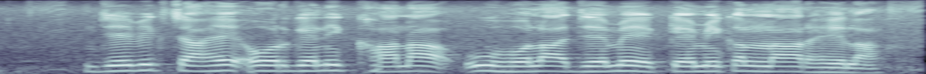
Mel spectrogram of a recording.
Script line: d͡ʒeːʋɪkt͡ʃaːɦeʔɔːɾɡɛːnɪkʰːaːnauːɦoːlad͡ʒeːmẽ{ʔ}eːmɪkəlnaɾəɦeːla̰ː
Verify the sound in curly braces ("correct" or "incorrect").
incorrect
